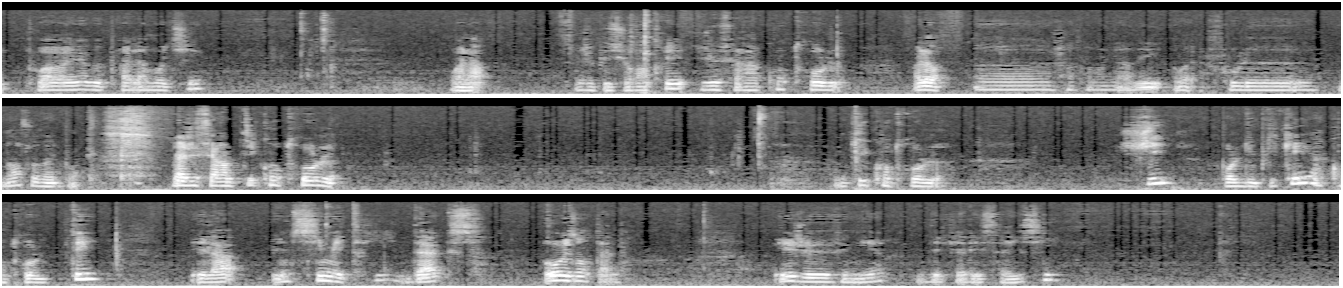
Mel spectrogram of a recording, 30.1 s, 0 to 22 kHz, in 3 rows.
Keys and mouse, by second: 4.8 Return, 18.6 ctrl+j, 20.6 ctrl+t, 22.4 right click, 24.2 click, 25.4 click.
